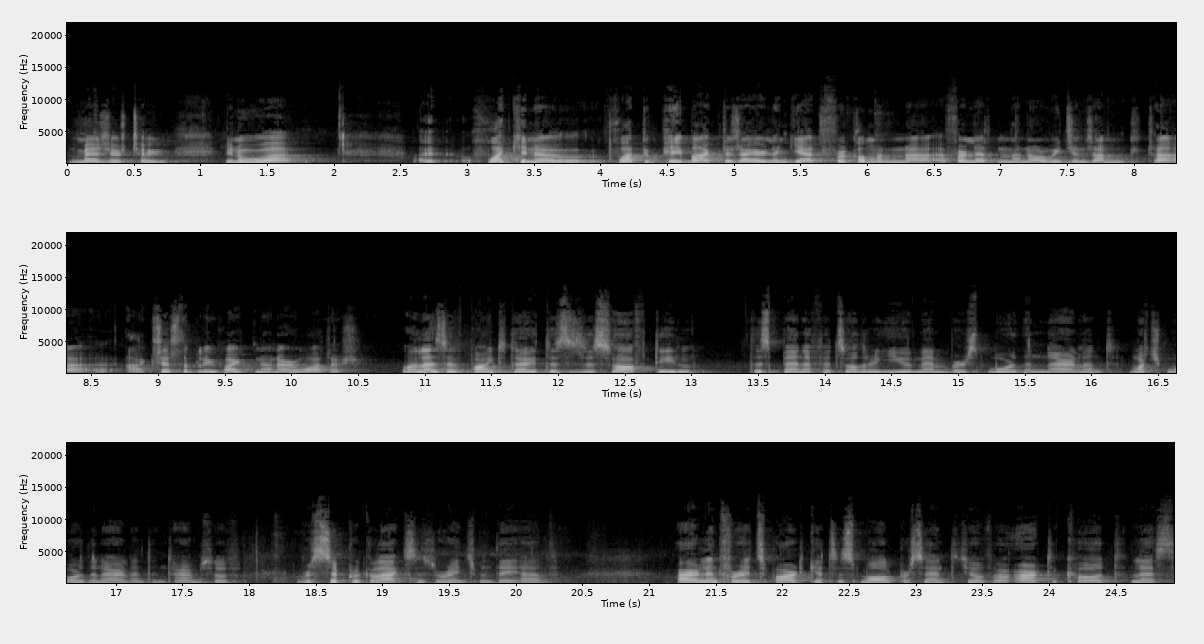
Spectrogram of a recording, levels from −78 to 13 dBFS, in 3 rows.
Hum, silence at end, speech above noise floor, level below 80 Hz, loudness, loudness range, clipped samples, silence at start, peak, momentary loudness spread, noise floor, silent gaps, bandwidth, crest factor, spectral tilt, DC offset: none; 0 s; 24 dB; -72 dBFS; -24 LUFS; 6 LU; under 0.1%; 0.05 s; -2 dBFS; 12 LU; -48 dBFS; none; 13 kHz; 22 dB; -4 dB/octave; under 0.1%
